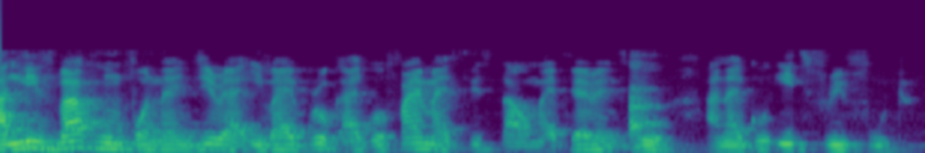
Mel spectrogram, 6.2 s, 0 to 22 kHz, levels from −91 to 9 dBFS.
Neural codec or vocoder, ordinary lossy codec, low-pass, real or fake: autoencoder, 48 kHz, 128 numbers a frame, DAC-VAE, trained on Japanese speech; none; 5.4 kHz; fake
